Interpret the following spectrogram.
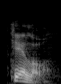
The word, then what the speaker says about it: Tělo: Now we know that that is t and s háčkem, so we have to change this t into tě. How would you say that? Tělo.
